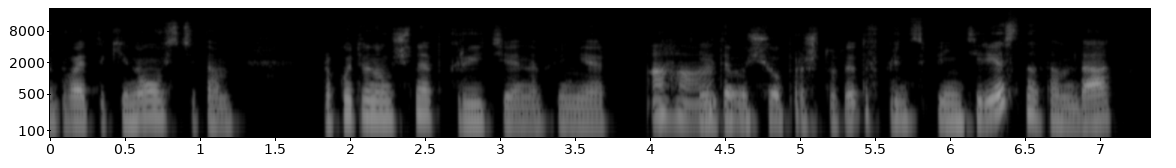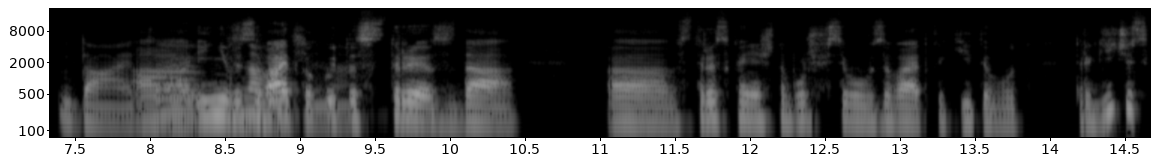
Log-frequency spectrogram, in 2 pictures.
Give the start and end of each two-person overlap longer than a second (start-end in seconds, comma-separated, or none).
7.9-9.4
